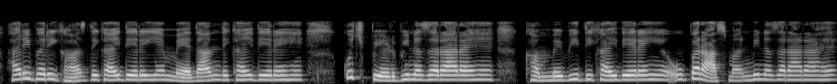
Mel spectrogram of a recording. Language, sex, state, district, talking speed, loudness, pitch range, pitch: Hindi, female, Bihar, Sitamarhi, 220 wpm, -17 LUFS, 205-225 Hz, 215 Hz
